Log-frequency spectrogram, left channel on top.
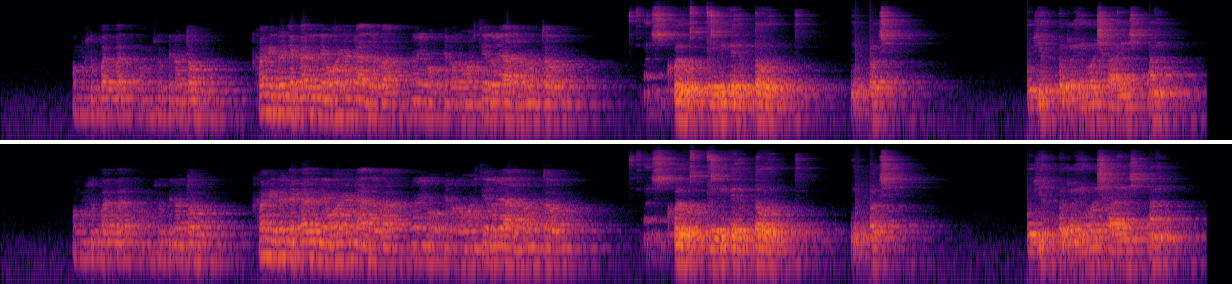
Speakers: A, on the left; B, on the left.
A: ꯑꯃꯨꯛꯁꯨ ꯄꯠ ꯄꯠ ꯑꯃꯨꯛꯁꯨ ꯀꯩꯅꯣ ꯇꯧ ꯈꯪꯗꯦ ꯅꯣꯏ ꯂꯩꯀꯥꯏꯗꯣ ꯅꯦꯠꯋꯥꯛ ꯌꯥꯝ ꯌꯥꯗ꯭ꯔꯕ ꯅꯣꯏ ꯀꯩꯅꯣꯗꯣ ꯍꯣꯁꯇꯦꯜꯗꯣ ꯌꯥꯗ꯭ꯔꯕꯒ ꯇꯧꯔꯤ
B: ꯑ ꯑꯩꯈꯣꯏꯦꯜꯗꯤ ꯀꯩꯅꯣ ꯇꯧꯋ <unintelligible> ꯍꯧꯖꯤꯂꯅꯤ ꯋꯥꯔꯤ ꯁꯔ ꯀꯅꯣ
